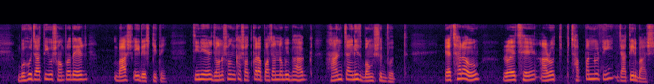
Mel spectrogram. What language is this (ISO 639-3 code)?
ben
